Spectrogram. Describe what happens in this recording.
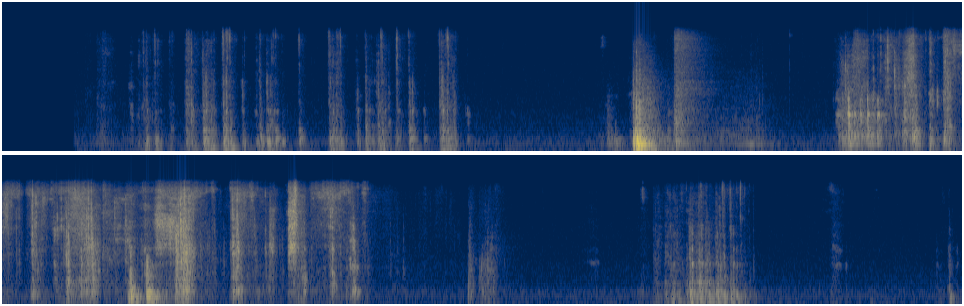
I typed on the keyboard, opened a drawer to get some paper and typed again.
